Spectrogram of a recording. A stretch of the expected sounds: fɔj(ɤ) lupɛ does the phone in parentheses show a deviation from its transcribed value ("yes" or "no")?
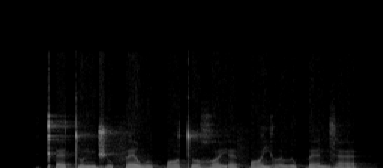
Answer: no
